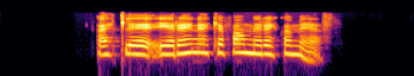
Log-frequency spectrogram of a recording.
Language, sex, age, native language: Icelandic, female, 40-49, Icelandic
